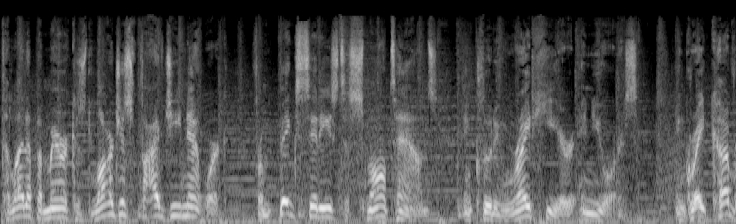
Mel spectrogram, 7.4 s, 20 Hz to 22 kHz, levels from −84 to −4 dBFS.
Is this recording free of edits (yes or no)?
yes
